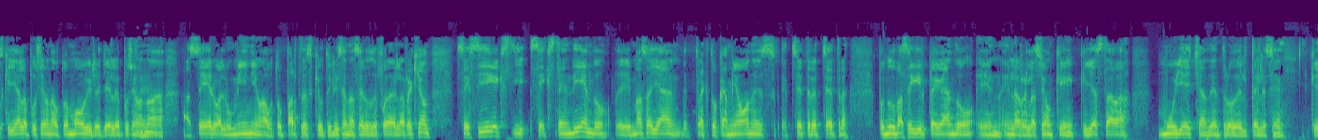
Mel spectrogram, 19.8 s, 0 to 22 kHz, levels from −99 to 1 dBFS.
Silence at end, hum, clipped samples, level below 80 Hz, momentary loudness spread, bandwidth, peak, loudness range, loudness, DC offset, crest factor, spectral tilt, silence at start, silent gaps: 0 s; none; under 0.1%; -48 dBFS; 6 LU; 7.8 kHz; 0 dBFS; 1 LU; -16 LUFS; under 0.1%; 16 dB; -5 dB/octave; 0 s; none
